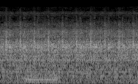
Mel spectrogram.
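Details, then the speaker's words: USMC M38A1 jeep idling ~700 rpm after new points and condenser, timing 5° BTDC, dwell 42; light quick tapping over slow idle, owner suspects loose valve needing adjustment; ticking at idle. "Sounds like you got a valve that's loose. Gonna have to readjust that sometime, but I really don't have time to do it before the show."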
